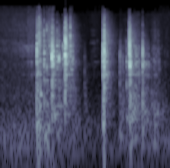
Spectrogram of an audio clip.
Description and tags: Various sounds made by dropping thin pieces of wood.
